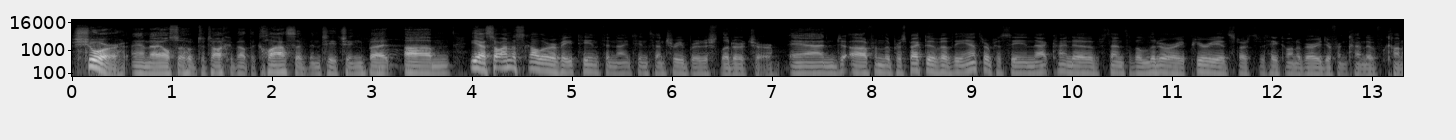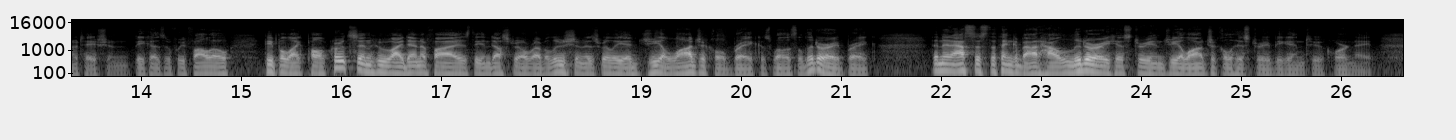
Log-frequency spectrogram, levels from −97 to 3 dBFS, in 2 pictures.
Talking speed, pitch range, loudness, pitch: 210 wpm, 90-110 Hz, -37 LUFS, 100 Hz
